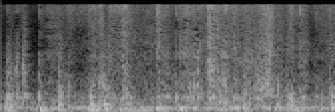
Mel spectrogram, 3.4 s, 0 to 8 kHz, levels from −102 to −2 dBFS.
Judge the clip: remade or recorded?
recorded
